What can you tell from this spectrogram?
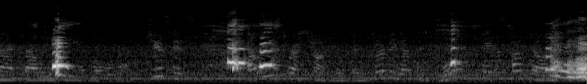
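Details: Male puppy begging for his owner's dinner plate so he can lick it; short, high yips and whimpering barks in separate bursts, a pair close together near two and a half seconds, then a final louder rush of sound at the end.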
